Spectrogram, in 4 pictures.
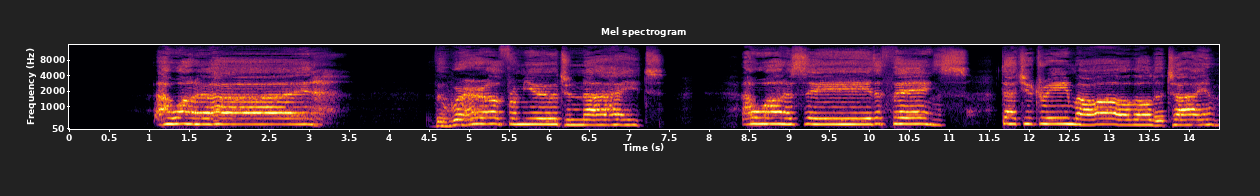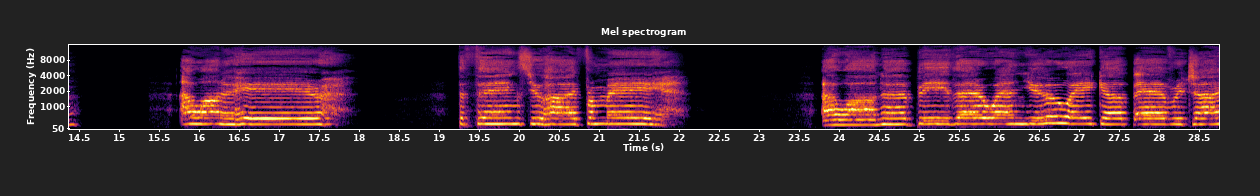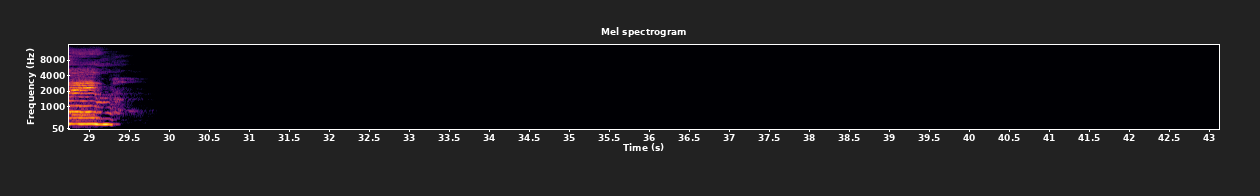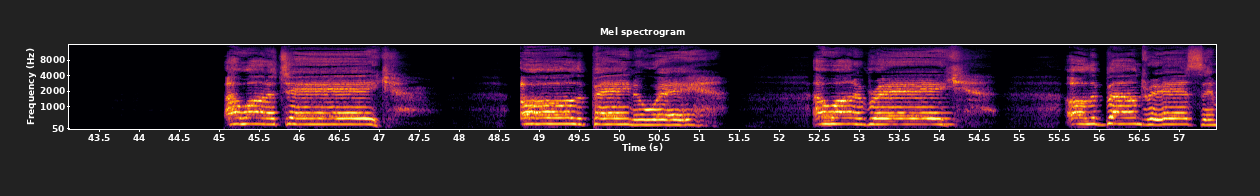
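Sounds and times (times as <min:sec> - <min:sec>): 
main vocals: 0:01.0 - 0:03.5, 0:04.5 - 0:07.5, 0:08.4 - 0:14.5, 0:15.7 - 0:18.0, 0:19.2 - 0:22.2, 0:23.8 - 0:29.6, 0:45.1 - 0:47.6, 0:48.7 - 0:51.4, 0:52.4 - 0:54.8, 0:55.5 - 0:57.4.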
